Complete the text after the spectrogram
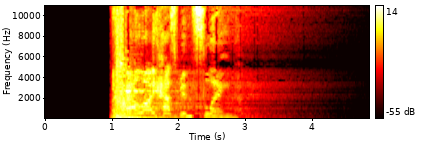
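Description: A game sound effect rings out announcing a kill.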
